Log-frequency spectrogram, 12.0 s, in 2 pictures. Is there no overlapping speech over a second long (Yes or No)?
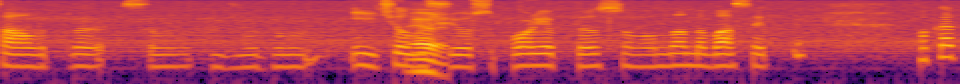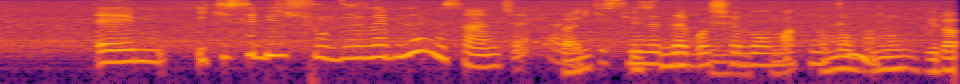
No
